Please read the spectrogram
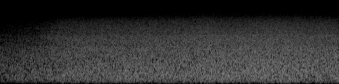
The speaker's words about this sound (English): excess spring meltwater is rushing through a channel on the side of the dam called a bypass.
